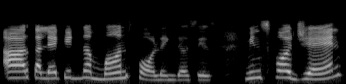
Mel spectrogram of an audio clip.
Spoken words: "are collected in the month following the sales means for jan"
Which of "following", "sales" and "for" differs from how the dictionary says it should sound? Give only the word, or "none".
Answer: sales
